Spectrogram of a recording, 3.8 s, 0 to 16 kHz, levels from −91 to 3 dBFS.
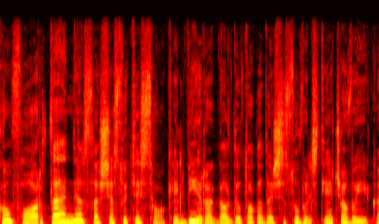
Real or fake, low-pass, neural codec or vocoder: real; 14.4 kHz; none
